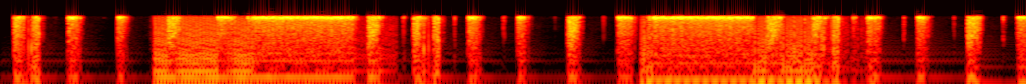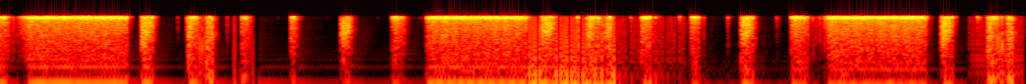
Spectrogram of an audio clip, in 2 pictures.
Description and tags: circuit bent keyboard
bent, circuit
